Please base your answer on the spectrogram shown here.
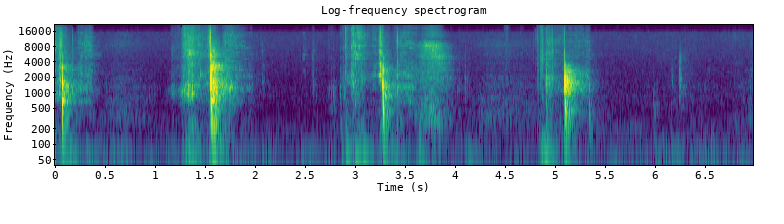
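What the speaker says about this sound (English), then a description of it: "Wash those up, cut those up," Vegetables for crockpot chili chopped with a knife on a board, four or five distinct sharp thuds spaced about two seconds apart, close and clear over a quiet background.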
